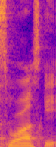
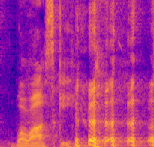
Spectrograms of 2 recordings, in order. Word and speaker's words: Swarovski: It's not Swarovski. It's Swarovski. She missing the S. She dropped the S on the way in.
